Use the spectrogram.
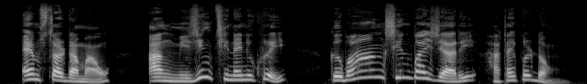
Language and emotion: Bodo, surprised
